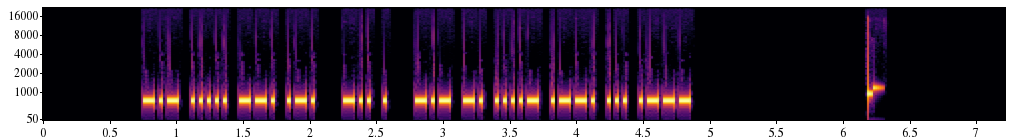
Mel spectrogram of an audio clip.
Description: Morse code, heard as a keyed tone, about 37 wpm, 700 Hz. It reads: K5GR DE KN4PSJ
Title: USA Callsign DE Callsign 40wpm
